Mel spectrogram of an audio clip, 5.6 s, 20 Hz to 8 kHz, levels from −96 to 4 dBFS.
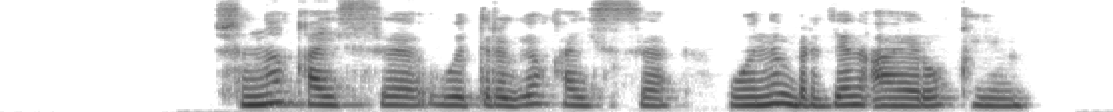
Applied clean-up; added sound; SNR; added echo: neural mask model Resemble Enhance denoiser.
